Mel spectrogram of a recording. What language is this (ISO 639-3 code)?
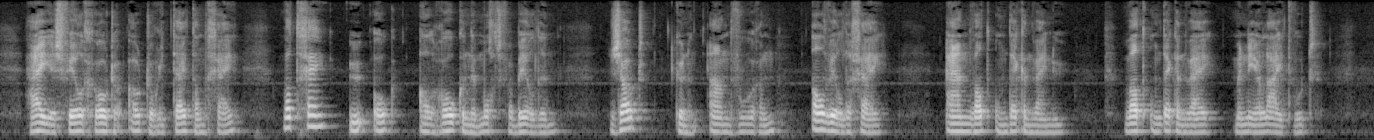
nld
